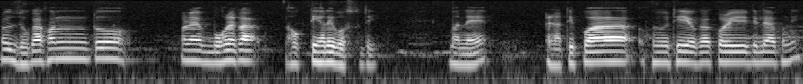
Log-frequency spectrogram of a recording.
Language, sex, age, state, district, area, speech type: Assamese, male, 18-30, Assam, Charaideo, urban, spontaneous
